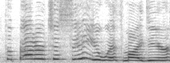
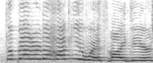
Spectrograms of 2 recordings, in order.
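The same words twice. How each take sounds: First: Much higher, sweet fake granny; wolf hiding behind grandma's voice. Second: Much higher, fast fake granny; wolf as granny. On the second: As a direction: hurry the sweet lie.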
